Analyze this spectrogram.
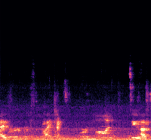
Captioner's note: speaking away from mic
